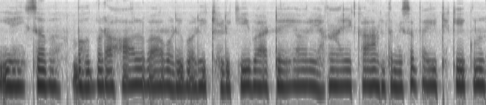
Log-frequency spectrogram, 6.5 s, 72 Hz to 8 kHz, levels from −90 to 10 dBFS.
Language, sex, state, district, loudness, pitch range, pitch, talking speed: Bhojpuri, female, Uttar Pradesh, Ghazipur, -17 LUFS, 170-180 Hz, 175 Hz, 165 wpm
